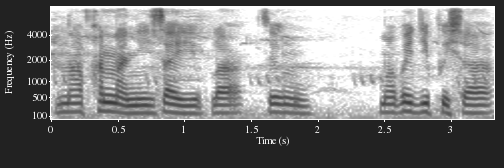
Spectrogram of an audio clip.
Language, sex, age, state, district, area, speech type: Bodo, female, 45-60, Assam, Udalguri, rural, spontaneous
